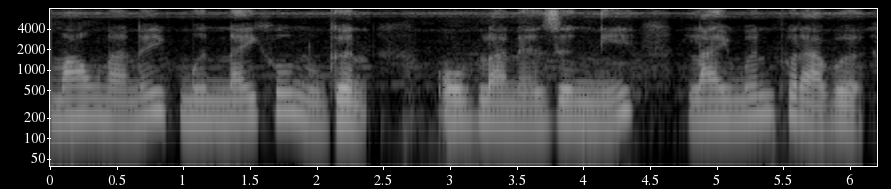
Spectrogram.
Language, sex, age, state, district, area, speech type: Bodo, female, 45-60, Assam, Chirang, rural, spontaneous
